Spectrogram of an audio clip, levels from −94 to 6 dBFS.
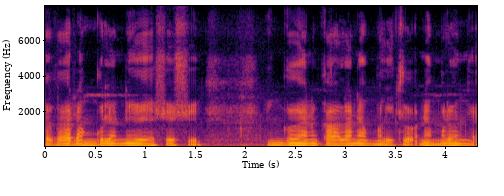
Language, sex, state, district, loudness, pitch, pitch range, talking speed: Telugu, male, Andhra Pradesh, Chittoor, -18 LUFS, 110 Hz, 105-115 Hz, 125 wpm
